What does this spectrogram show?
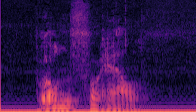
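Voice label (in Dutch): "bronforel", Dutch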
